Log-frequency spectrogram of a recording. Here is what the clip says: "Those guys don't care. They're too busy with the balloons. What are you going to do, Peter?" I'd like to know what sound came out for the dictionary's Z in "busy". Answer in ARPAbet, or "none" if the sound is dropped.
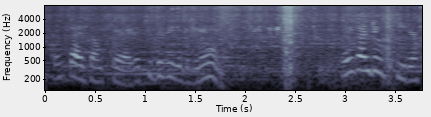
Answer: Z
